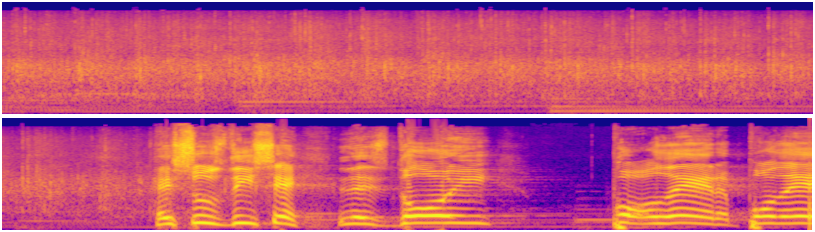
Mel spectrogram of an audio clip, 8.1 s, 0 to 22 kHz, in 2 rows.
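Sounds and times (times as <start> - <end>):
crowd applauding loudly: 0.0 - 5.6
speech: 4.8 - 8.0.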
